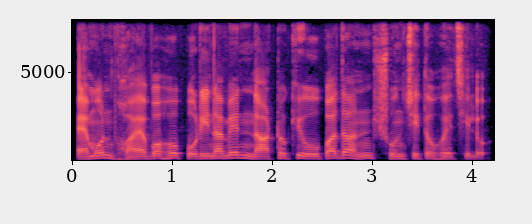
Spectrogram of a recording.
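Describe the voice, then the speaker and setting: A man's voice: mid-range voice, a little slow, dry recording, studio quality, natural voice. A man narrating a literary village mystery as the storyteller of an audio drama. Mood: solemn, suspenseful.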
